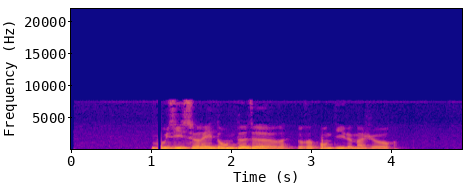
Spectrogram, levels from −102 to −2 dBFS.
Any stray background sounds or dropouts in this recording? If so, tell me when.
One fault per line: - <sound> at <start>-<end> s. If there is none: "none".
- dropout at 1.1-1.1 s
